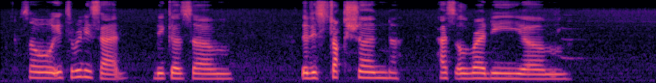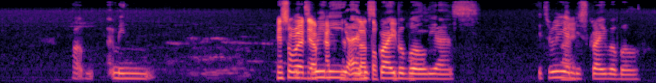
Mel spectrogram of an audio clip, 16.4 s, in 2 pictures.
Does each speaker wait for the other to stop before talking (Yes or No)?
No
